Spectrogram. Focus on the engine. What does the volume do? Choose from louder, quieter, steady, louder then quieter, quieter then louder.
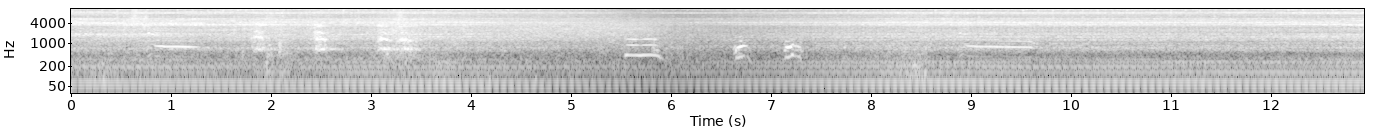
quieter then louder.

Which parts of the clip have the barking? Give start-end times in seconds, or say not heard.
1.8-3.5, 6.6-7.8.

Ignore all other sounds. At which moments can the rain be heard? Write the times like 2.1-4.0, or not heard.
0.0-8.6.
